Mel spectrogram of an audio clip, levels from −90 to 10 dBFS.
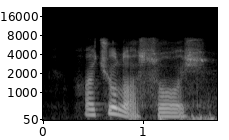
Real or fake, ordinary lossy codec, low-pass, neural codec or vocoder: real; none; 7.2 kHz; none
